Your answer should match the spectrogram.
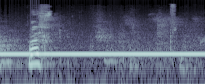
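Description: A patient-monitor flatline: one steady, unbroken electronic tone, following a few quick beeps. It signals that the patient's heart has stopped.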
